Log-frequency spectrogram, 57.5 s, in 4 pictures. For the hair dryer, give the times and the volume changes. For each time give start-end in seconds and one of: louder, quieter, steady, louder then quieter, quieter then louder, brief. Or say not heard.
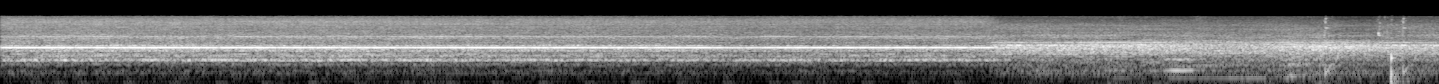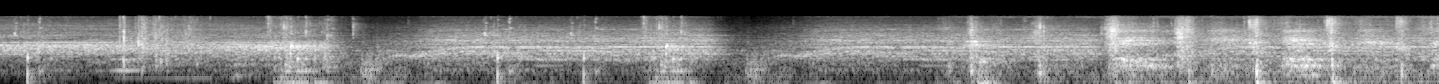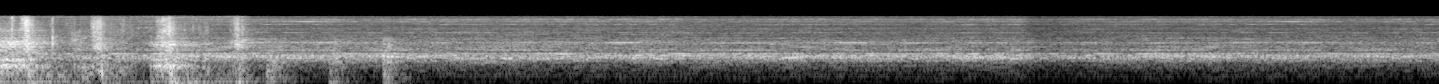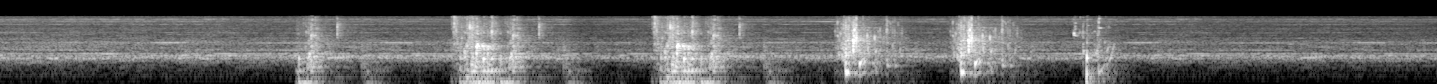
0.0-57.5 quieter.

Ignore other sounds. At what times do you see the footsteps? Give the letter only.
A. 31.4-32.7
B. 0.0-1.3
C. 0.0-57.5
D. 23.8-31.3
D.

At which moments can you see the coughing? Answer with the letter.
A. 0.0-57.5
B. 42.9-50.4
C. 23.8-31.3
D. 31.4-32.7
D.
